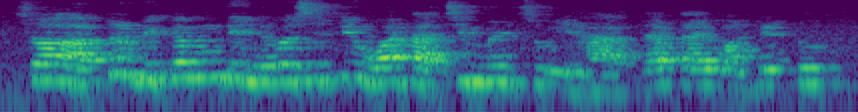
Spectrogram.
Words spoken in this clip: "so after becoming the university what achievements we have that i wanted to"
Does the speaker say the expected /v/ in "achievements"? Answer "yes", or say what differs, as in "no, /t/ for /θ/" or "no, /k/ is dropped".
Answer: no, /v/ is dropped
